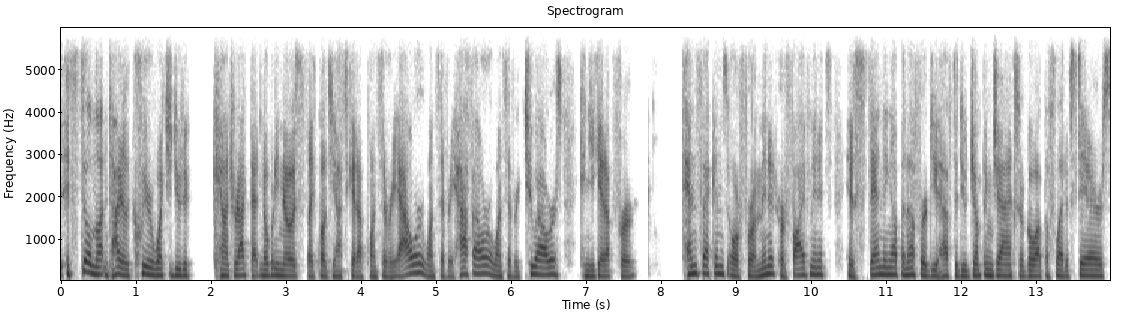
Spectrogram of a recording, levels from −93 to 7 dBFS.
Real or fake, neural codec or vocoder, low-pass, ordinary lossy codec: real; none; 5.4 kHz; Opus, 24 kbps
